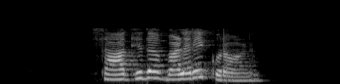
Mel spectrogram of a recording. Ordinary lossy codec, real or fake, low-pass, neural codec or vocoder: MP3, 48 kbps; real; 5.4 kHz; none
